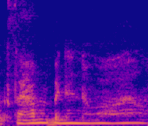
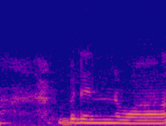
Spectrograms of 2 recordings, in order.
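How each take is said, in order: First: Said in the usual way. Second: Soft unvoiced whisper aside. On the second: Shown as a demonstration. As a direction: whisper it like a secret. Whispered repeat of own line.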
